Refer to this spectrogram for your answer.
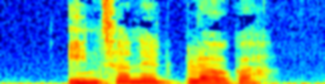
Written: internetblogger

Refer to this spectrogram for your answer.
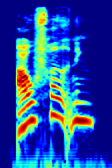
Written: affredning

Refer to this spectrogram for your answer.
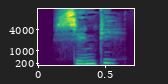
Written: sindig

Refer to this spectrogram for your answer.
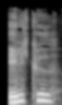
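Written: ELGKØD

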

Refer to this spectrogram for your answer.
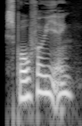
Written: sprogforvirring

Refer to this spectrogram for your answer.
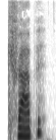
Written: KVABBE

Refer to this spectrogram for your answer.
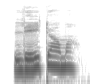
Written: lægdommer

